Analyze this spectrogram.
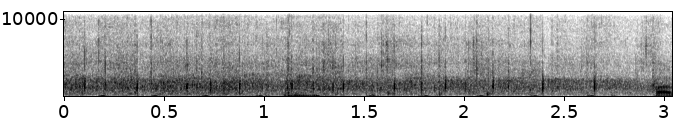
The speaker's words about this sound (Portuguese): Dá uma salva de palmas aí, Senhor, pela tua glória.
